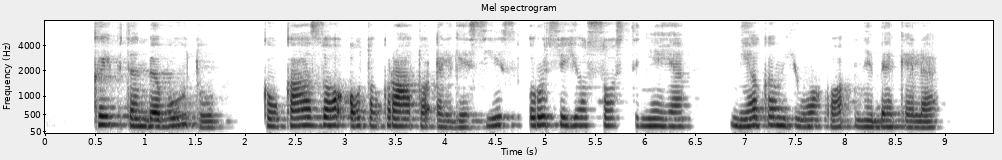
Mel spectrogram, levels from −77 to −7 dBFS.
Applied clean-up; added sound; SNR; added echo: none; none; none; none.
